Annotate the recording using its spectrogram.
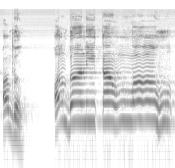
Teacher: bak sukun yang mati asli di tengah kalimat qalqalah sugroh kita pantulkan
